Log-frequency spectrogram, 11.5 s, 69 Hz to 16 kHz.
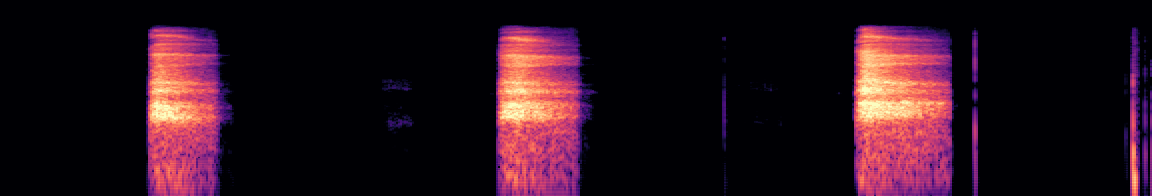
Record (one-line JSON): {"exhalation_length": "11.5 s", "exhalation_amplitude": 12789, "exhalation_signal_mean_std_ratio": 0.3, "survey_phase": "beta (2021-08-13 to 2022-03-07)", "age": "45-64", "gender": "Male", "wearing_mask": "No", "symptom_cough_any": true, "symptom_runny_or_blocked_nose": true, "symptom_sore_throat": true, "symptom_fatigue": true, "symptom_headache": true, "symptom_onset": "3 days", "smoker_status": "Never smoked", "respiratory_condition_asthma": false, "respiratory_condition_other": false, "recruitment_source": "Test and Trace", "submission_delay": "1 day", "covid_test_result": "Positive", "covid_test_method": "RT-qPCR", "covid_ct_value": 12.7, "covid_ct_gene": "N gene", "covid_ct_mean": 13.2, "covid_viral_load": "48000000 copies/ml", "covid_viral_load_category": "High viral load (>1M copies/ml)"}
